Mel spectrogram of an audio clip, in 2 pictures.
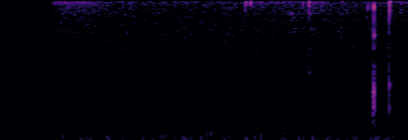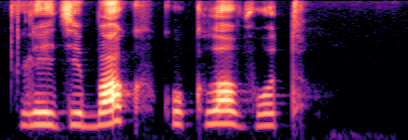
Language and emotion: Russian, neutral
